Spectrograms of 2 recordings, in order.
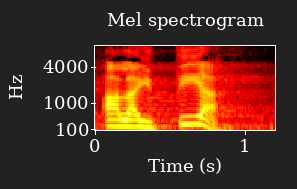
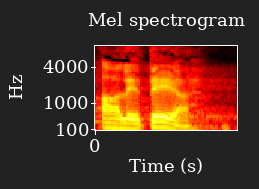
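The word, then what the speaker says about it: Aletheia: Pero esa palabra es una palabra que hasta en la ah, literatura griega y en la mitología griega se ve, es Alaitía. Alaitía, hay una diosa griega con ese nombre. Lo que pasa es que nosotros diríamos Aletea aletea, pero se pronuncia alaitía.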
